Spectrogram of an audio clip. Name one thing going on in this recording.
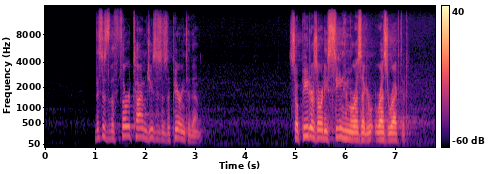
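A young man speaks calmly into a microphone, heard through loudspeakers.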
